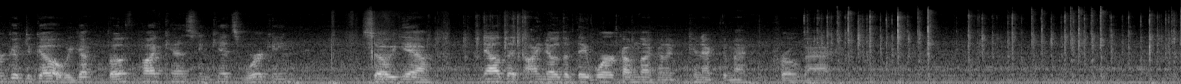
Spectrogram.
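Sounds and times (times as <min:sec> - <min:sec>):
low hum: 0:00.0 - 0:11.8
speech: 0:00.1 - 0:08.5
typing on mechanical keyboard with MX Brown switches: 0:04.6 - 0:05.4, 0:08.0 - 0:11.8.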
